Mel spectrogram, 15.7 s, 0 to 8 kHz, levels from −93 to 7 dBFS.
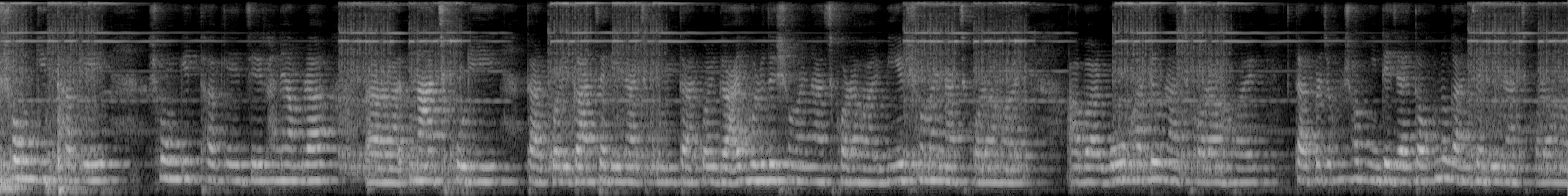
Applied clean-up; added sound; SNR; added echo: none; Telephone; 11 dB; reverberation time 0.8 s.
